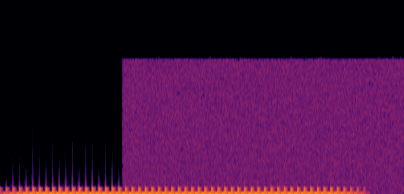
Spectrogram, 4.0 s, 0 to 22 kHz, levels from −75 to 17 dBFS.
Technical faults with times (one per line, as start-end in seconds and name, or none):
1.23-4.04 low bit depth with dither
